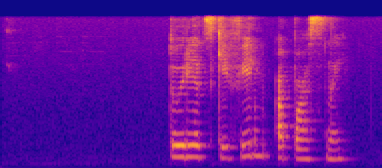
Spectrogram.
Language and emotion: Russian, neutral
